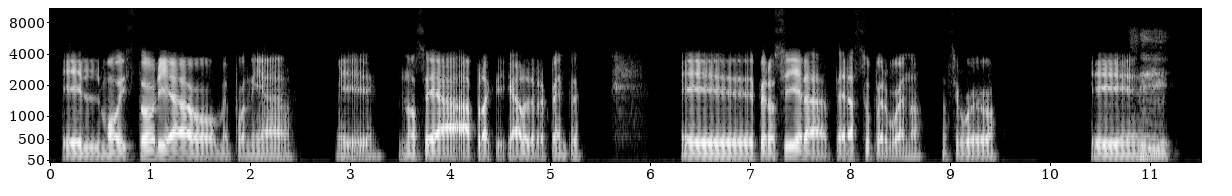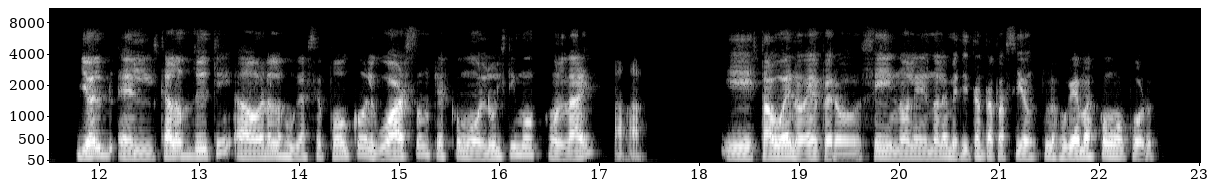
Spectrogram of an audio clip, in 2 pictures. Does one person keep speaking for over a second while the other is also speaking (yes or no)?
no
